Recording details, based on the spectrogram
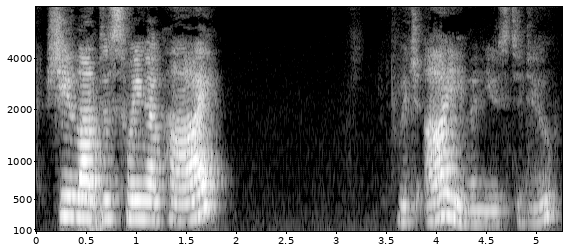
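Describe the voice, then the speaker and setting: Slow, gentle storytime reader in a roomy church room. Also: female voice, mid-range voice, far from the mic. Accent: Upper Midwest American. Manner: gentle, slow and expressive, pausing to explain pictures. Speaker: children's librarian hosting storytime. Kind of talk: reading a picture book aloud to children. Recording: roomy sound, mic set back.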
